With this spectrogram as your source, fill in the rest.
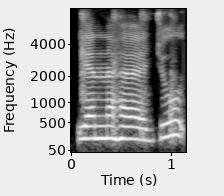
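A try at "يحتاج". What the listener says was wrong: Bukan yan. Yah, taju.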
